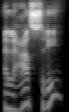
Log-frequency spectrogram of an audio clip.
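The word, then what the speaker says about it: العصر: We note here that the lunar lamp letter always remains pronounced, if it appears at the beginning of the word or if it is preceded by a letter.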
